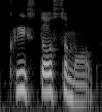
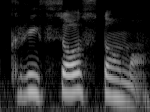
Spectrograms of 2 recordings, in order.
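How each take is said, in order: First: The t comes right after the first syllable. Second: The t comes near the end of the name. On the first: The speaker calls it wrong. "not Cristosomo" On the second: The speaker calls it right. "I was putting the T in the wrong spot"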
